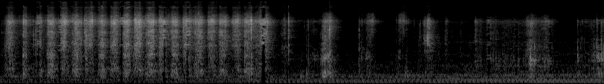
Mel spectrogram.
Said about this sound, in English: So once we get this sanded off, we'll start with decorating it.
